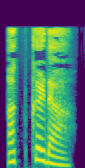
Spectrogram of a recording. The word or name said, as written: ಅಖೋಟ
